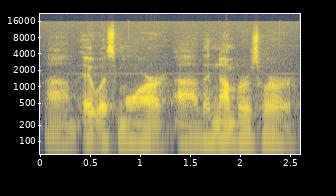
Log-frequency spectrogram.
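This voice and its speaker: A man from the Chicago area, a factory owner, talking deliberately in an interview with frequent ums and uhs. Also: on the low side, monotone, vocal fry, darkish tone, in a large hall, a little hiss or hum. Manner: deliberate, with many fillers. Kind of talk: interview soundbite.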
